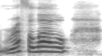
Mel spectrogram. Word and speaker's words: Ruffalo: Ruffalo.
